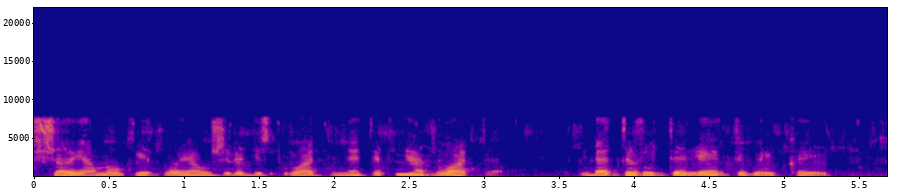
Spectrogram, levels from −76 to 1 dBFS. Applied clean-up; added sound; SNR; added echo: neural separator model SepFormer DNS4.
